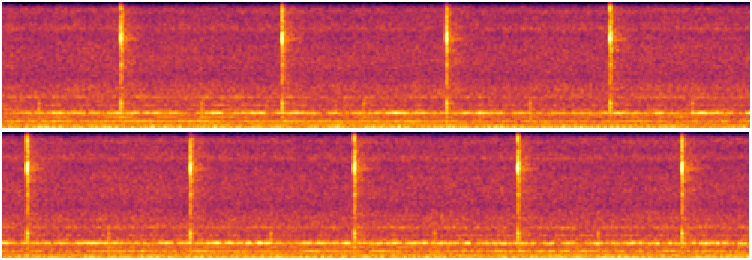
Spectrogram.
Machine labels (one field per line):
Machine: valve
